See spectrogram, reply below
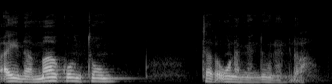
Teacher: اگر مایی که به عینه چسبیده از نوع کافه باشه میشه اینما، مثل سوره مرکه نساء اینما تکونو یدرککم الموت ولو کنتم فی بروج مشیده، یعنی هر جا باشید. ولی اگر ماء اون از نوع ماء موصول باشه تکیه صوتی به ما قرار میگیره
